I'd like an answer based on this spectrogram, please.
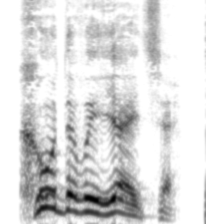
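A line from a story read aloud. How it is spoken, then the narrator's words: Growling roar. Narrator (Russian): зарычал ураган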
